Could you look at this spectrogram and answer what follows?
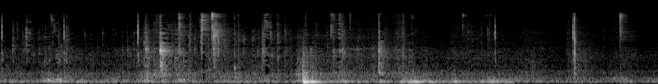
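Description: Kitchen handling noises: scattered light clicks and knocks, with a heavier thump about three seconds in.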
